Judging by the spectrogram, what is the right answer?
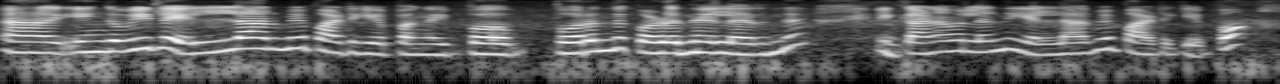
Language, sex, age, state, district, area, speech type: Tamil, female, 30-45, Tamil Nadu, Tiruvallur, urban, spontaneous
